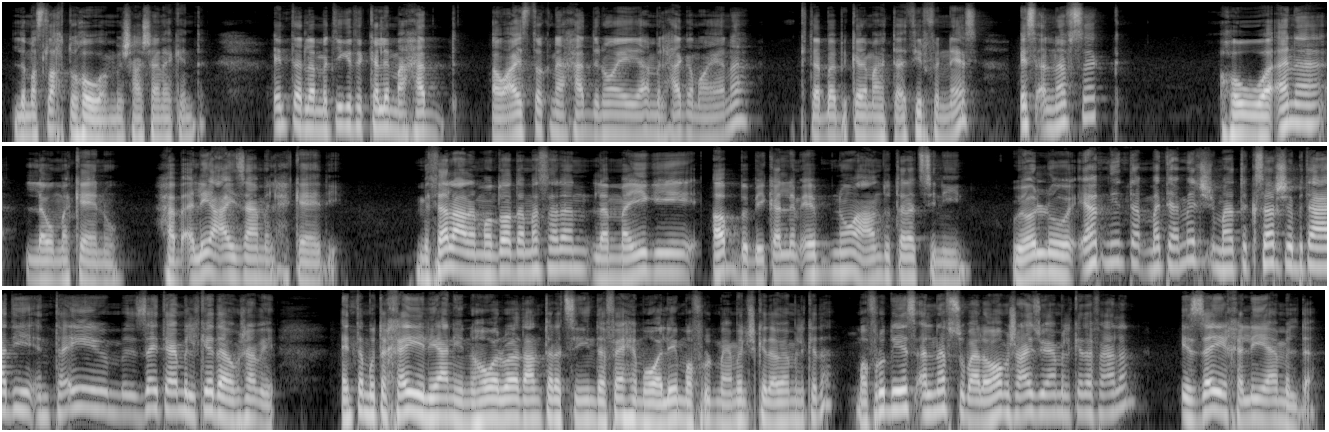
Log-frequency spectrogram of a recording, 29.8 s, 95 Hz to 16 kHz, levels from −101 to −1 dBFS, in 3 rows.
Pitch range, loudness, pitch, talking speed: 130-180 Hz, -26 LUFS, 150 Hz, 215 wpm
